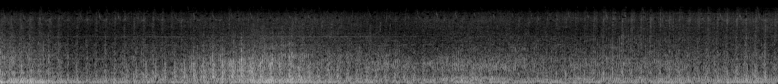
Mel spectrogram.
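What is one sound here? A helicopter's rotor thumps steadily as it flies.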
